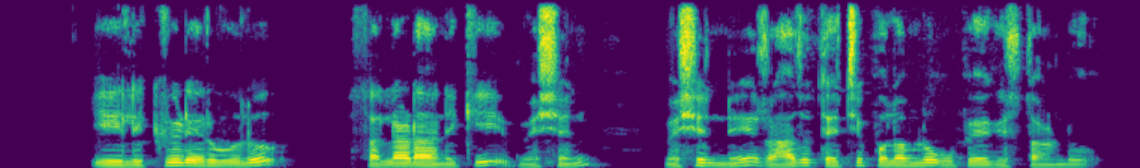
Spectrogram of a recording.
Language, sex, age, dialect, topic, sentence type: Telugu, male, 25-30, Telangana, agriculture, statement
